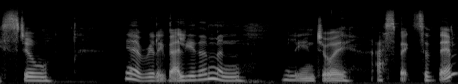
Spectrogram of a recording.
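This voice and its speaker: Speaking at a moderate pace, a woman with an Australian accent is heard in a dry, close sound with no echo and a very clean recording against a silent background. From Australia, Sydney. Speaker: farmer. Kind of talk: interview.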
